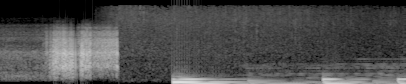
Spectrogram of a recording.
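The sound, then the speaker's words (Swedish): A brief hiss of rain patters for about a second, then cuts out and gives way to a loud, low droning tone that swells twice. “de rör sig sakta framåt i regnet och mörkret.”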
